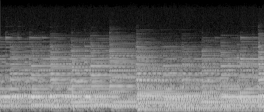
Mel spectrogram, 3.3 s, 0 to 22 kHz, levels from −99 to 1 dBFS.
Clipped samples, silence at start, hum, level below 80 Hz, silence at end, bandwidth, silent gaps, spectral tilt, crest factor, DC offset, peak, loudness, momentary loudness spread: under 0.1%; 0 s; none; -48 dBFS; 0 s; 6.6 kHz; none; -7.5 dB/octave; 12 dB; under 0.1%; -10 dBFS; -22 LUFS; 2 LU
